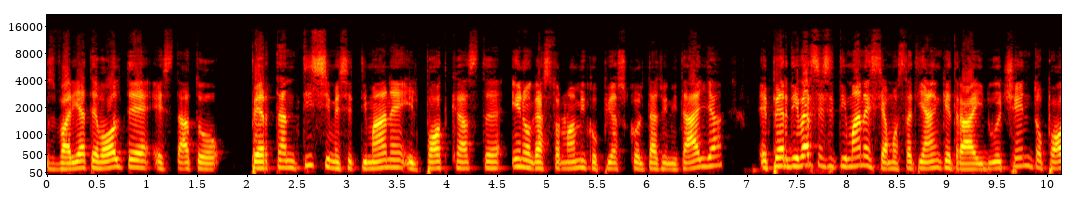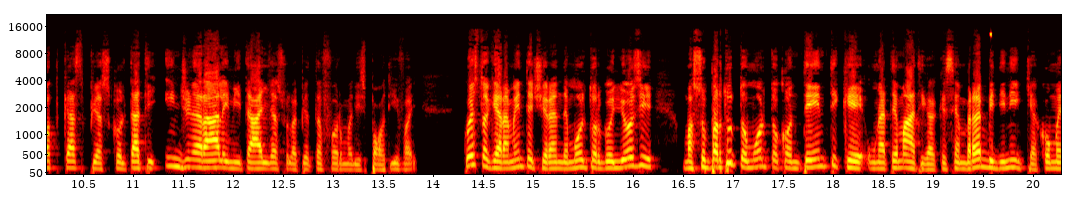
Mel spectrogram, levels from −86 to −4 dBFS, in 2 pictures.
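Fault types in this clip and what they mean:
DAB burbling: at 19.58 s, bit errors from weak reception slip past error correction into the MP2 audio data, leaving brief noise blips in individual sub-bands.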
